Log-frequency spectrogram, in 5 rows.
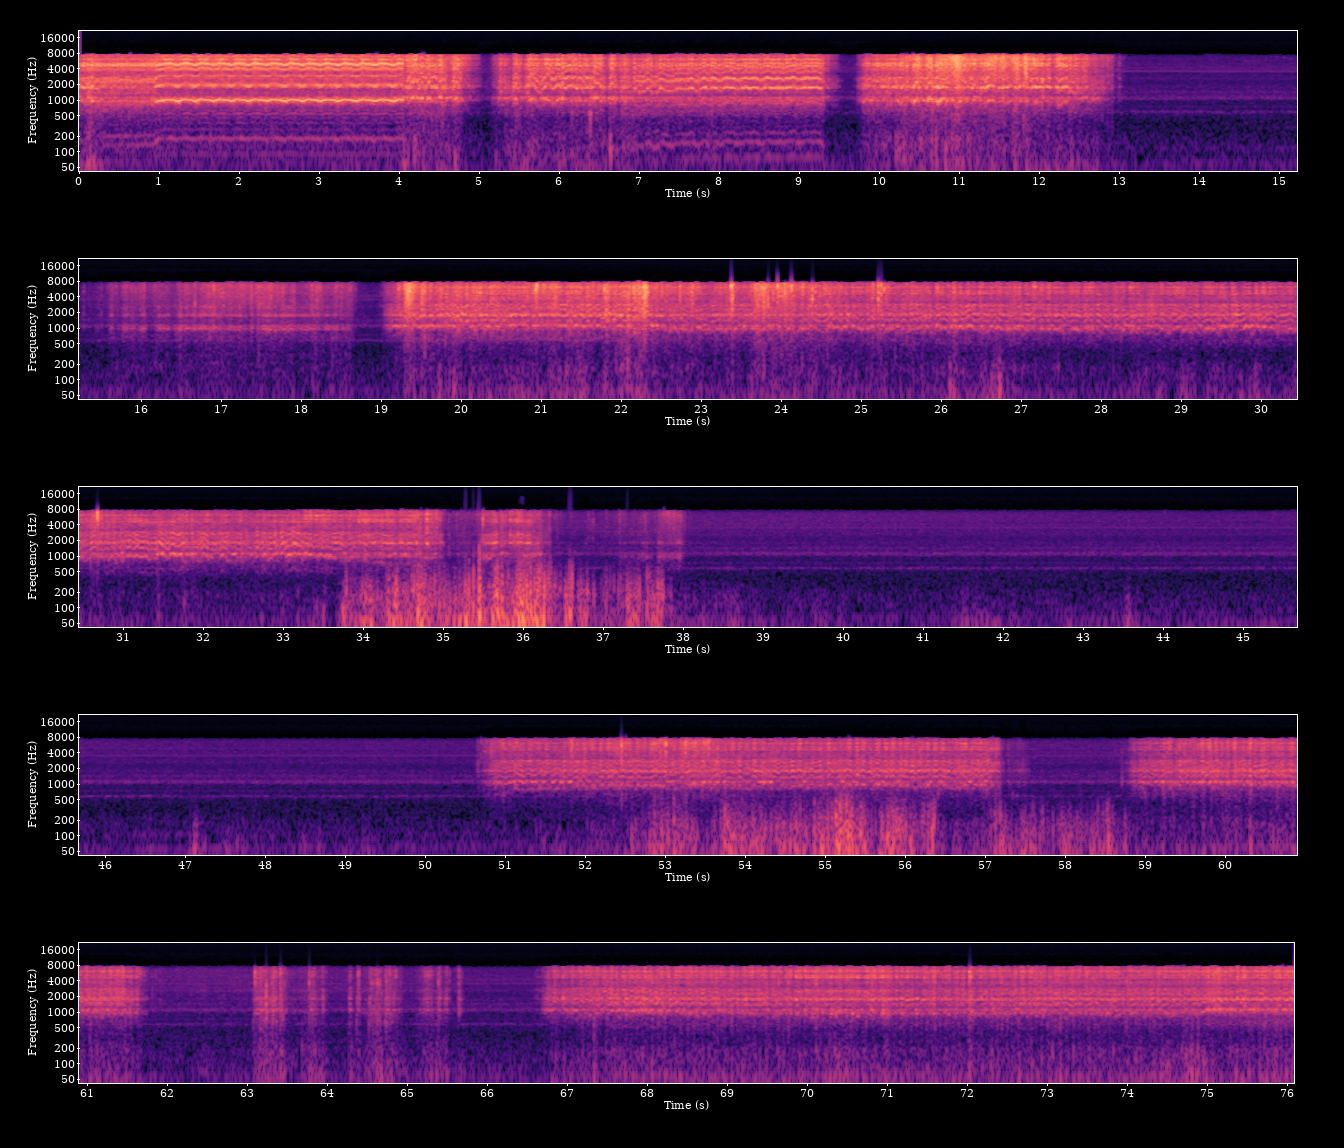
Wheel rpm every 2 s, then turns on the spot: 290, 310, 180, 230, 160, 230, 30, 10, 30, 80, 160, 120, 120, 120, 120, 110, 120, 70, 20, 0, 0, 0, 0, 0, 0, 60, 110, 110, 70, 50, 90, 20, 30, 50, 120, 120, 120, 130.
14-18 36-38 62-66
